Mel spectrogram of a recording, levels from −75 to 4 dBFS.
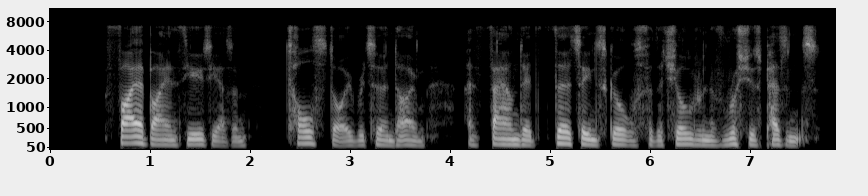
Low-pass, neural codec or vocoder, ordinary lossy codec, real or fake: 7.2 kHz; none; none; real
